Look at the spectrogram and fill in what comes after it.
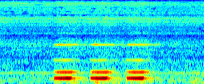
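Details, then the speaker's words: Ventilator flow sensor calibration running with the flow sensor reversed during the setup test: three evenly spaced, steady tonal beeps. "Balik kayak gini flow sensornya. Terus sambil diperhatikan kalibrasi flow sensor."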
